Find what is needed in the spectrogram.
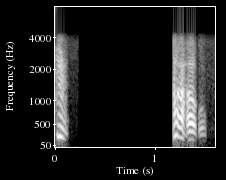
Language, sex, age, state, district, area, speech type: Manipuri, male, 18-30, Manipur, Churachandpur, rural, conversation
